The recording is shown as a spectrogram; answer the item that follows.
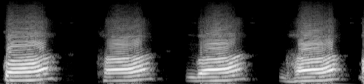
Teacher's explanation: और ये शब्द का उच्चारण आपको कंठ से होता है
